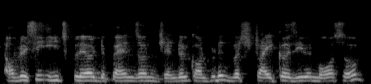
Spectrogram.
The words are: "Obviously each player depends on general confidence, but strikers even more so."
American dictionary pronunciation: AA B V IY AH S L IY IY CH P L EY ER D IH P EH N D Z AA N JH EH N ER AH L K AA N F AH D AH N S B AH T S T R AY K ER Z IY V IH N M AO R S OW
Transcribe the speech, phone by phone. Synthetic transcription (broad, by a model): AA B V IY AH S L IY IY CH P L EY ER D IH P EH N D Z AA N JH EH N ER AH L K AA N F AH D AH N S B AH T S T R AY K ER Z IY V IH N M AO R S OW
